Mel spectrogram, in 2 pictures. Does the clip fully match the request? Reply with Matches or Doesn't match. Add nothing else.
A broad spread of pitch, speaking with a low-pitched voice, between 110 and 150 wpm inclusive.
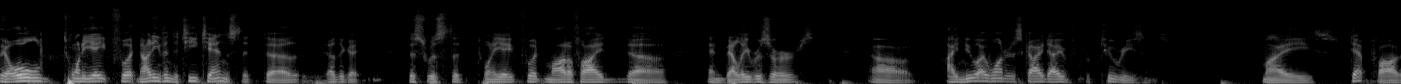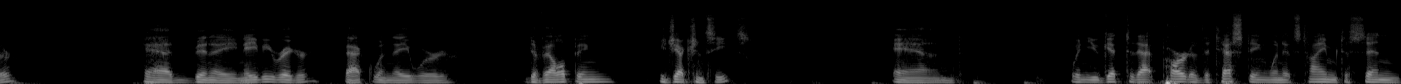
Doesn't match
